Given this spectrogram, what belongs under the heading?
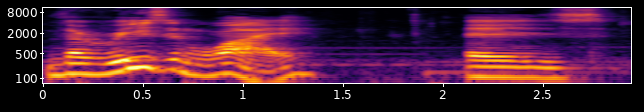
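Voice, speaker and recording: A man's voice: medium pitch, lively intonation, extremely slow. A man hosting a casual gaming live stream, chatting informally to viewers with slang and swearing. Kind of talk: casual live-stream chat with game text read aloud. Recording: roomy room echo, music behind. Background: music.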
